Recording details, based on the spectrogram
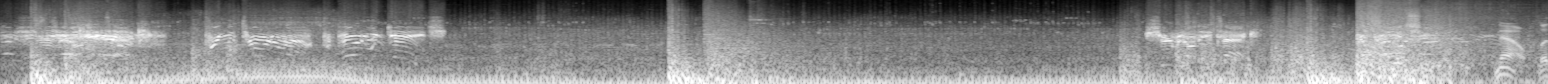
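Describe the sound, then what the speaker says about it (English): Panzer cannon shots strike a Sherman tank in Company of Heroes, heavy booms landing at intervals amid rumbling engine noise and clattering, with game voices talking in between. "That shot from the Panzer scored a critical hit and has immobilized your tank."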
